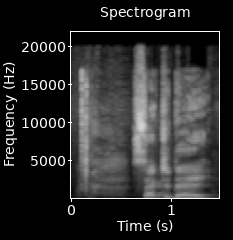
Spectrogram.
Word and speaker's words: Saturday: There are three syllables here. Saturday and day. Saturday. Saturday. Do you get that? So you call it Saturday. Remember the to there that is the middle syllable is softened.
